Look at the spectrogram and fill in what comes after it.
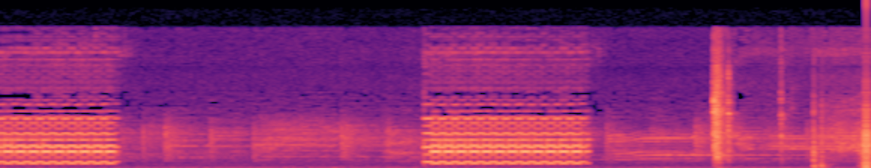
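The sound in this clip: A telephone rings in two bright, buzzing bursts separated by a pause of about two seconds. Softer clatter and brief knocking sounds follow, with no talk.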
